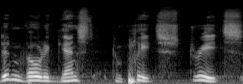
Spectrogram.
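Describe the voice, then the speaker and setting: A man with an American accent talks at a moderate pace in a dark, mellow, somewhat breathy voice with ordinary pitch variation. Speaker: resident speaking at public comment, planning board member. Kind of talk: public comment at council meeting. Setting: township meeting room. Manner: quiet.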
